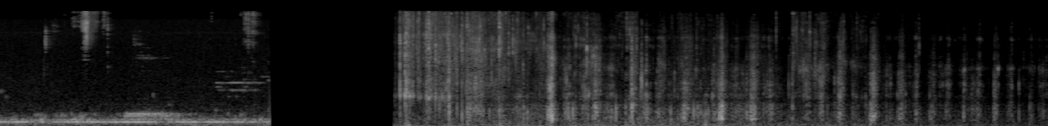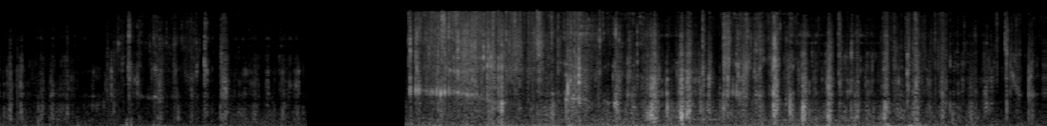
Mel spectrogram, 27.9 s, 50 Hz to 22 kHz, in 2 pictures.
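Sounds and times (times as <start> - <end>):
person chewing crunchy food: 5.3 - 18.1, 19.4 - 27.9.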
